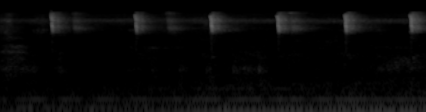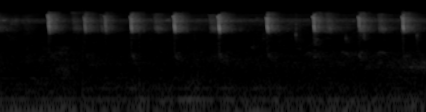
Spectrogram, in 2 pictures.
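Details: Eastern chipmunk calling from a rock, a stress call: sharp high chips, spaced about a second apart at first, then quickening into a steady run, over a low background rumble.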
